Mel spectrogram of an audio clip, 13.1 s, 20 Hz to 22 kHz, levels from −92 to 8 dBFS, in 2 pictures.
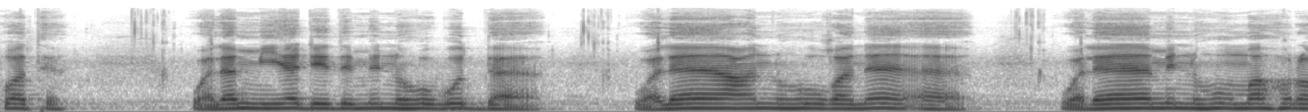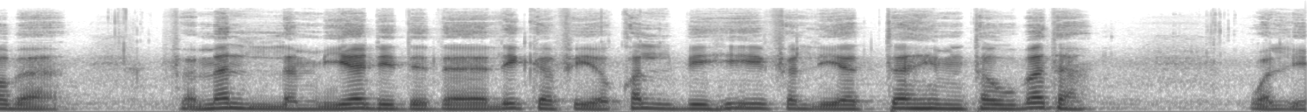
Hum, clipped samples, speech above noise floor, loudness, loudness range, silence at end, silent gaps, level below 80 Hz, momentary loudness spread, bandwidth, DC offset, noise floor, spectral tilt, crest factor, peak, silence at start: none; under 0.1%; 26 dB; -20 LUFS; 2 LU; 0 s; none; -58 dBFS; 12 LU; 14.5 kHz; 0.6%; -45 dBFS; -6 dB/octave; 20 dB; 0 dBFS; 0 s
